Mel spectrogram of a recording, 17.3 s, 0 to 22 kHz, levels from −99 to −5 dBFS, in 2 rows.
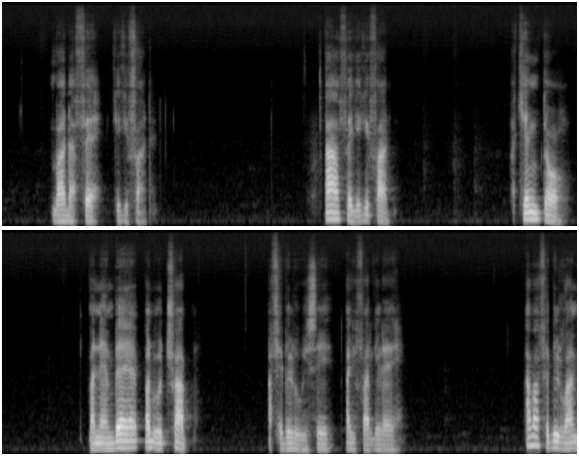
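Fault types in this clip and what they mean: No technical faults can be heard anywhere in the speech recording; the signal stays continuous and steady throughout.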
